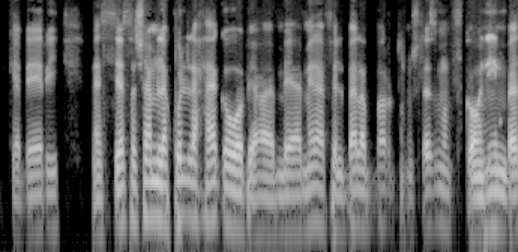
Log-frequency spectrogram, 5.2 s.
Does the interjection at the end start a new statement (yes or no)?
yes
